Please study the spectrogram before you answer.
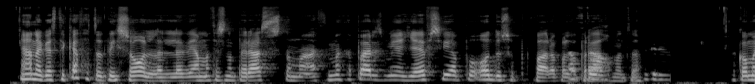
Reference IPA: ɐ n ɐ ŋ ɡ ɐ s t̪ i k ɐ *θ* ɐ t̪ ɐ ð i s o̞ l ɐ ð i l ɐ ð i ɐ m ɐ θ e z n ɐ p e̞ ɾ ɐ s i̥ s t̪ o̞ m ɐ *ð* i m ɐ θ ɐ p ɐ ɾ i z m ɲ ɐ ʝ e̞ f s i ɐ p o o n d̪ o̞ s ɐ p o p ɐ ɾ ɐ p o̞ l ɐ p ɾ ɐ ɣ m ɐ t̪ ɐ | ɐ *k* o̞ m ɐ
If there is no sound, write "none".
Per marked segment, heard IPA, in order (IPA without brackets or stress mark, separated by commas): θ, θ, k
